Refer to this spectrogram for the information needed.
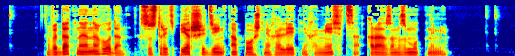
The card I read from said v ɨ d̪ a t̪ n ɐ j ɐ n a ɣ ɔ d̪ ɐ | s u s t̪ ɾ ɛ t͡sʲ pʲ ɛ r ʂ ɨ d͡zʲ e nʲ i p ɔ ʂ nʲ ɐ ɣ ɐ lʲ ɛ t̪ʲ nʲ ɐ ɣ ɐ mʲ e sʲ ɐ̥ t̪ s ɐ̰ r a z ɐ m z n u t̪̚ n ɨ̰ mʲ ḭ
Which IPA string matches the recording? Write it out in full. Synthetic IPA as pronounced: v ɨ d̪ a t̪ n ɐ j ɐ n a ɣ ɔ d̪ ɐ | s u s t̪ ɾ ɛ t͡sʲ pʲ ɛ r ʂ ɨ d͡zʲ e nʲ a p ɔ ʂ nʲ ɐ ɣ ɐ lʲ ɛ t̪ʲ nʲ ɐ ɣ ɐ mʲ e sʲ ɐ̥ t̪ s ɐ̰ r a z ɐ m z m u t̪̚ n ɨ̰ mʲ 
